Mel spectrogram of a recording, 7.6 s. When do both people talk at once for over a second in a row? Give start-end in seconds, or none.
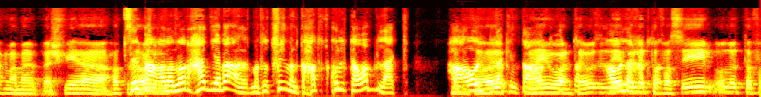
4.6-6.7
